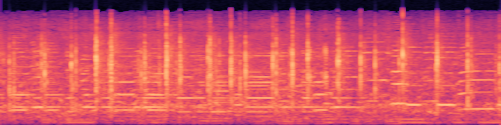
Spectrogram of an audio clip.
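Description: A live fiddle tune over a low accompaniment, with the quick, rhythmic clatter of clogs tapping out dance steps on a wooden floor.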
